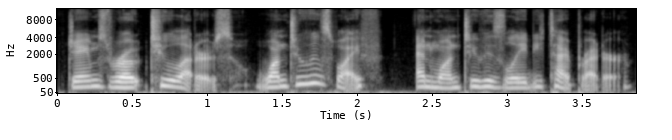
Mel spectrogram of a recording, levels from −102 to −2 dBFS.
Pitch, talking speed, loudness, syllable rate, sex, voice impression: 200 Hz, 220 wpm, -20 LUFS, 6.8 syllables/s, female, very feminine, adult-like, fluent, slightly intellectual, slightly strict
